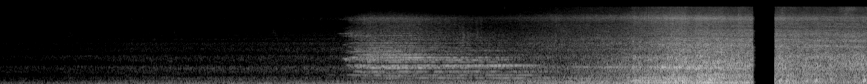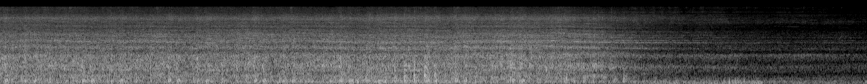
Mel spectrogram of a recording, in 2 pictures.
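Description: A diesel-hauled Indonesian passenger train sounds its horn, a steady chord, about three seconds in. It then passes close by with loud wheel-on-rail rumble, which fades as it draws away near the end.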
